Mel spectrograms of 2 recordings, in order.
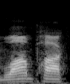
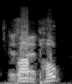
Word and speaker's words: Lompoc: I read that your dad is from Lompoc, California. – Lompoc? – Is that true? I'm actually asking this to see if will pronounce Lompoc correctly. – Yeah, you missed. You messed it up.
